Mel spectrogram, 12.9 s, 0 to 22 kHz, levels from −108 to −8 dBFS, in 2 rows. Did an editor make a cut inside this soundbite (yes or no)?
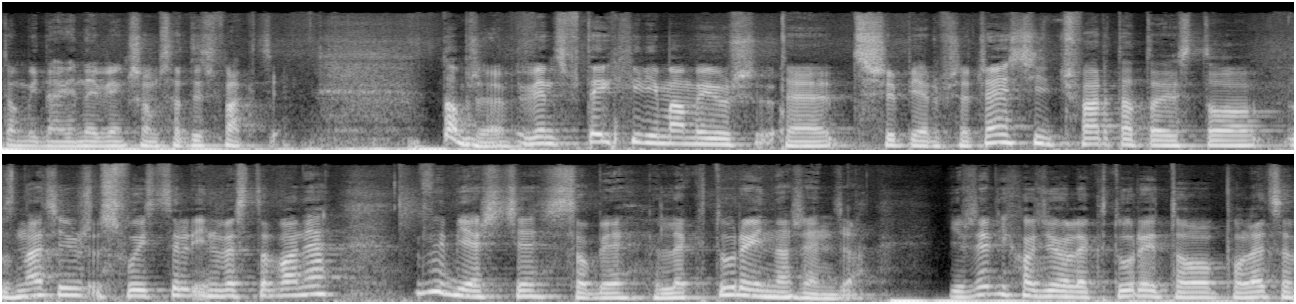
yes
